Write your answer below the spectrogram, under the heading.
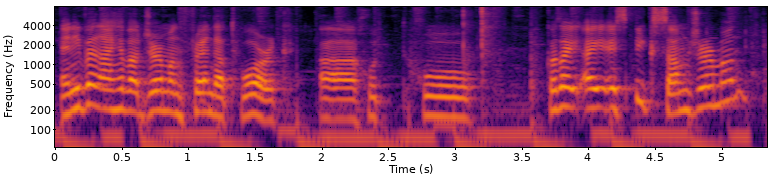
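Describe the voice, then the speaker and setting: Relaxed Polish-accented man, faint music. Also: high-pitched, normal speed. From Poland. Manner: rambling and relaxed, with many fillers and restarts. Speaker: live stream host. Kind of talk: casual live-stream chat, reading viewer comments.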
